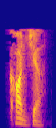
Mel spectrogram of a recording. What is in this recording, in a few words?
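"codger", English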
